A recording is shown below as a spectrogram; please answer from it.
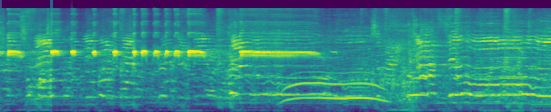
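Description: A young boy's voice chanting and singing into a microphone over reggae backing music, with a regular low drum beat; about four seconds in he holds one long note that rises at its start and falls away at its end.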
